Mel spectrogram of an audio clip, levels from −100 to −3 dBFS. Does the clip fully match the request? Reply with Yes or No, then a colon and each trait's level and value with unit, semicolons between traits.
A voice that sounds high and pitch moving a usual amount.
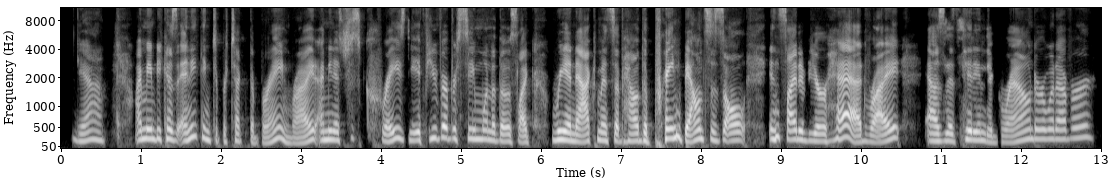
Yes: high, 195 Hz; average, 4.4 semitones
